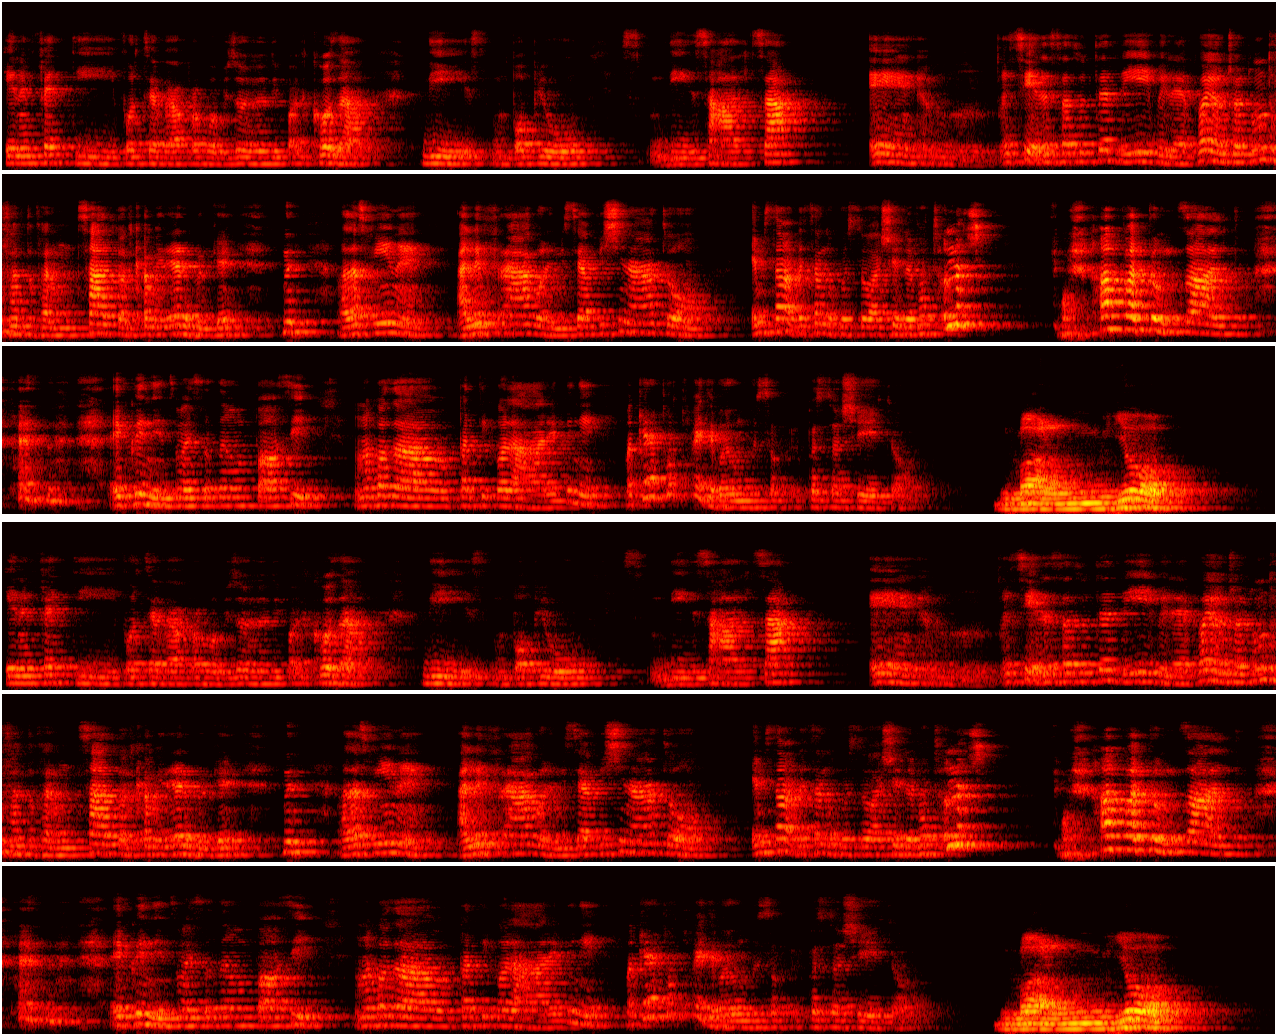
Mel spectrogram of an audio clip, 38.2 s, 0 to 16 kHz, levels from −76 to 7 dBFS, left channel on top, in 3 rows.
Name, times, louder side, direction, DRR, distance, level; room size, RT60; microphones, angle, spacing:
voice 1, 0.0-5.8 6.2-7.9 8.7-17.0 17.3-19.7 20.2-22.6 23.2-31.4 31.7-34.6, left 2 dB, 90° left, 0 dB, 0.6 m, -33 dB
voice 2, 35.4-37.0, equal, 20° left, 0 dB, 0.5 m, -22 dB
2.8 x 2.1 x 3.4 m, 1.1 s
head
